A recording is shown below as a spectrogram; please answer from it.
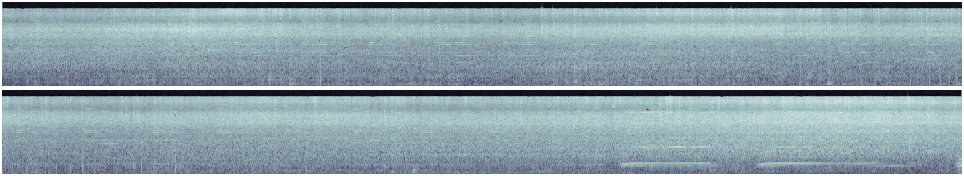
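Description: O scale model trains rolling on three-rail track, a steady rumble and hiss of wheels and motors. Near the end a locomotive's onboard sound system gives two blasts of its horn.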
